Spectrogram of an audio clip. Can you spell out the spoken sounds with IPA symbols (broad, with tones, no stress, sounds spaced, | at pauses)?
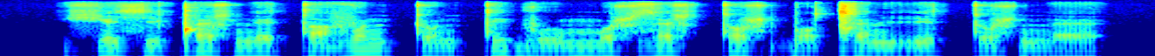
ç e˧ sʲ ɛ˧ ǃ ɛ˧ ɬ n e˨ tː a˨ v o˦ n tː o˨ n tː i˦ ɡ w u˨˦ mː o˦ ɬ z ɛ˦ ɬ tː ɔ˦ ɬ ɡ͡b ɔ˨ ǀ ɛ˧ n rʲ e˧ tː o˨˦ ɬ nː ɛ˨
